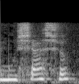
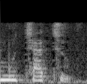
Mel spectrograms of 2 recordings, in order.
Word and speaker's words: muchacho: rasgo del andaluz occidental, la pronunciación fricativa de che, ese muchacho en lugar de muchacho, porque en otras zonas, sobre todo en la parte oriental, se realiza la pronunciación africada, ¿no? La que también se realiza en Castilla.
